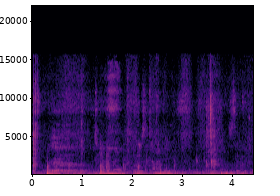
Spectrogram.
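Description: Quiet, indistinct talking, with one sharp click about a third of a second in.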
